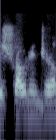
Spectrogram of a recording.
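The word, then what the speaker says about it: Schrödinger: By 1926, when Erwin Schrodinger, which is like some approximation of the correct German pronunciation, but now I'll just say Schrodinger like everybody else in the US.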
